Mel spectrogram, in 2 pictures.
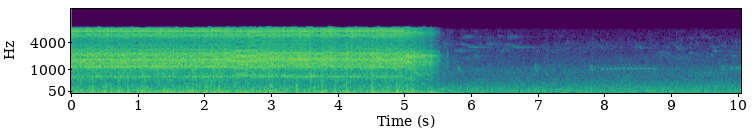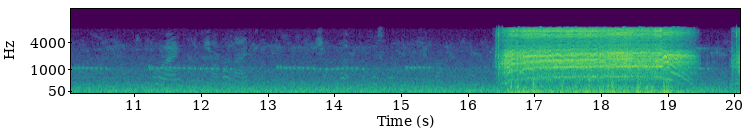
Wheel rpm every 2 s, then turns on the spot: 160, 160, 100, 0, 0, 0, 0, 0, 90, 100.
none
